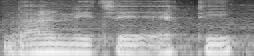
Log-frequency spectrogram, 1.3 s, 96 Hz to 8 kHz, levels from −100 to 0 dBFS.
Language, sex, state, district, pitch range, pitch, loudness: Bengali, male, Tripura, West Tripura, 125-130 Hz, 125 Hz, -14 LUFS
